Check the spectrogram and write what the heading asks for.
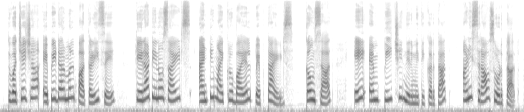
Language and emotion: Marathi, neutral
